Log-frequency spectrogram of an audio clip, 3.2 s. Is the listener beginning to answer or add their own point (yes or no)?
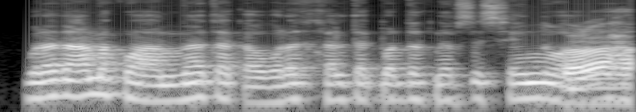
yes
